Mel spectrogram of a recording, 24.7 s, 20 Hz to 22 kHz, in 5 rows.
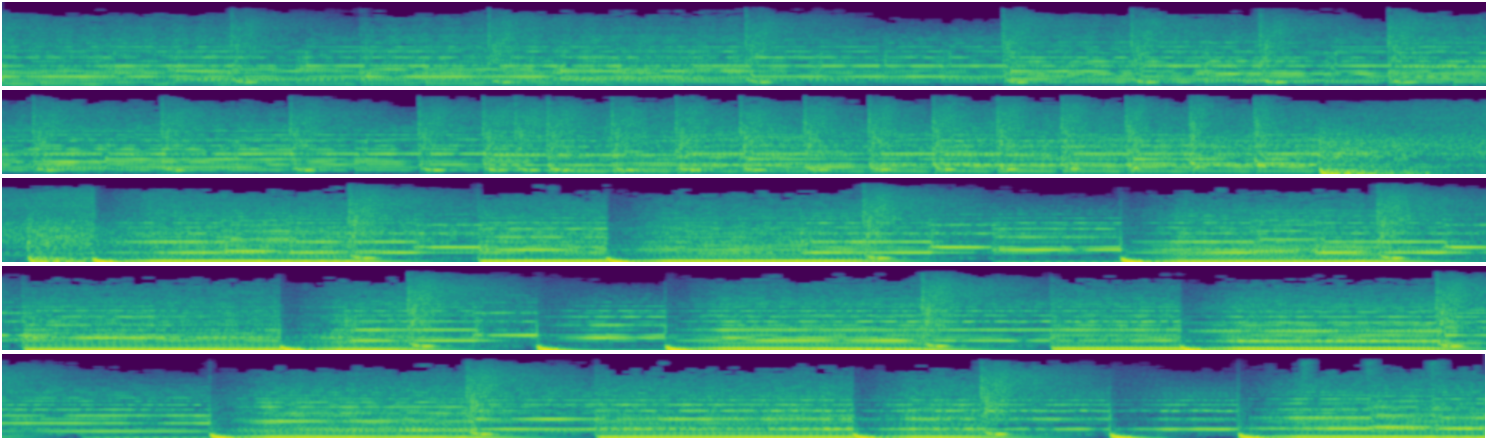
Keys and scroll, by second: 2.4 ctrl+z, 4.9 ctrl+x, 5.0 c, 5.2 alt+Tab, 5.7 Tab, 11.5 Escape, 12.1 1, 12.3 Escape, 13.3 space, 18.8 shift+Escape.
